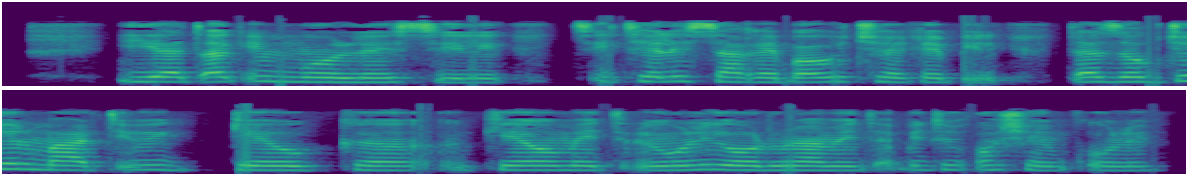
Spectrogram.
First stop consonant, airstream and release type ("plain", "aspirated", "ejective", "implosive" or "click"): ejective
